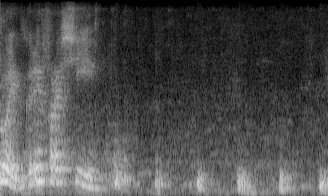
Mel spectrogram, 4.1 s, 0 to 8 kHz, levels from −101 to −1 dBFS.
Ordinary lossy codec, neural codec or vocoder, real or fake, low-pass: Opus, 16 kbps; none; real; 7.2 kHz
